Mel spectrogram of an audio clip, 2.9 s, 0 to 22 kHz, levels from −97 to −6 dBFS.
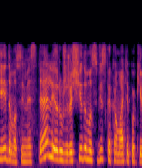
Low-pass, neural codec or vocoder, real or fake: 7.2 kHz; codec, 16 kHz, 4 kbps, X-Codec, WavLM features, trained on Multilingual LibriSpeech; fake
